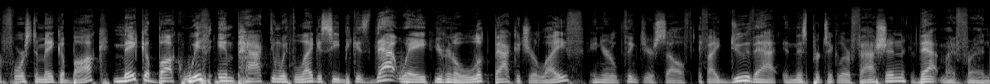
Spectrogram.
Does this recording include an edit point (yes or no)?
yes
